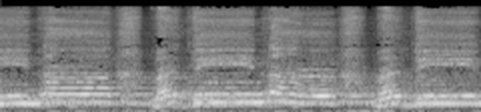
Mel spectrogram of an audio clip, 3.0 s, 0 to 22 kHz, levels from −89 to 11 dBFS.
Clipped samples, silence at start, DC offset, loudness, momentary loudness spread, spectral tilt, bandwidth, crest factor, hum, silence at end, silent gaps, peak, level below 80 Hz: under 0.1%; 0 s; 0.4%; -13 LUFS; 3 LU; -3.5 dB/octave; 17 kHz; 12 dB; none; 0 s; none; -2 dBFS; -50 dBFS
